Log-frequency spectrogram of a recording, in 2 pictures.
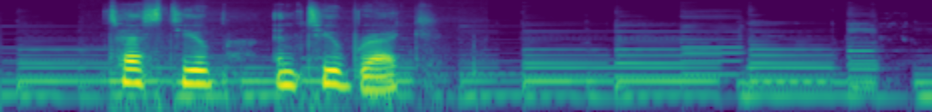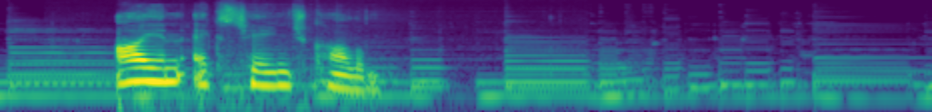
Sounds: Speech, Music

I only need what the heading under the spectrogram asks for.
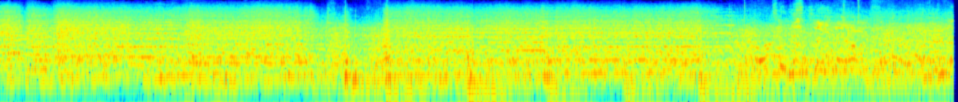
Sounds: Music, Speech

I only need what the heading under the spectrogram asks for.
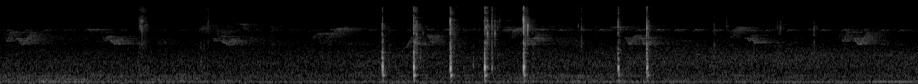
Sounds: woodpecker pecking tree

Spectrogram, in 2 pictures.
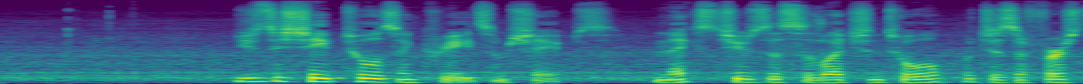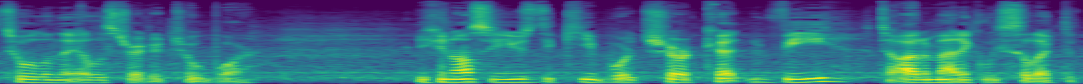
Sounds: Speech

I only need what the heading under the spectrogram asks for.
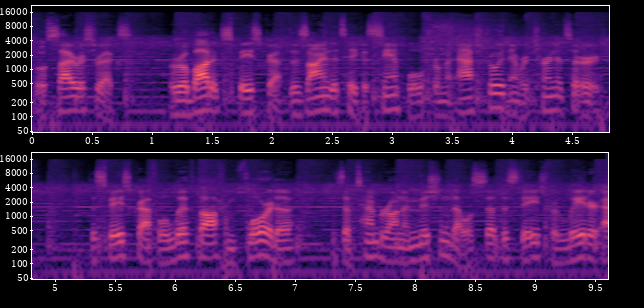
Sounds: Music, Speech

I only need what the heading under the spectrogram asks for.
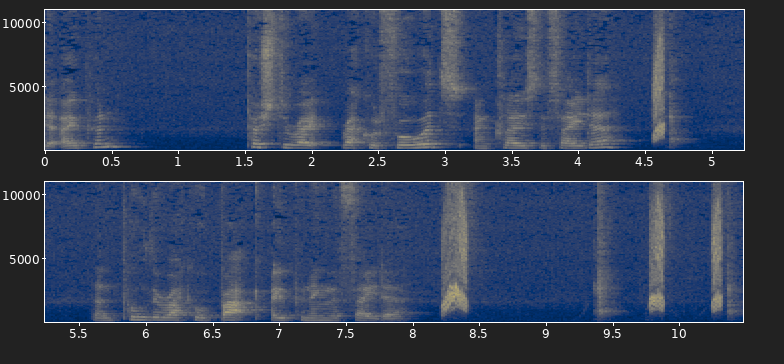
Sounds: Scratching (performance technique), Speech

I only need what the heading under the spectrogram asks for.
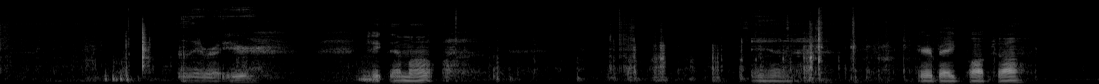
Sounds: Speech

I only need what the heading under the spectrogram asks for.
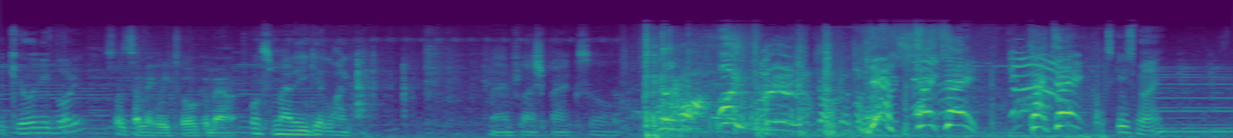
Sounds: Music, Speech

